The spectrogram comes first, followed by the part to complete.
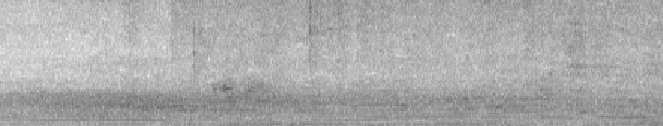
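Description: Amusement-park ambience: a steady low rumble with a constant hum, and faint distant voices.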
